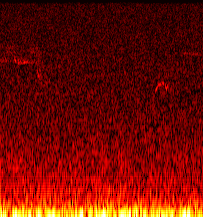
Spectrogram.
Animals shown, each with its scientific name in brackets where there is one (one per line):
Red-eyed Vireo (Vireo olivaceus)
Yellow-rumped Warbler (Setophaga coronata)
